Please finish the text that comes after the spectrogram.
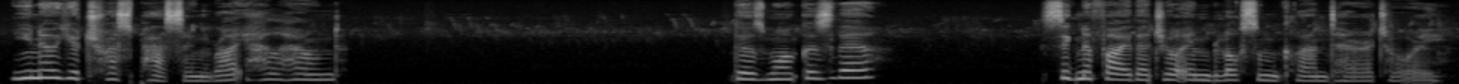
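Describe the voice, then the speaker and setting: A woman's voice: on the high side, expressive, unhurried, warm tone, dry recording. A woman playing a wary, teasing Fae border guard in a fantasy audio roleplay, with a playful, sardonic and haughty manner. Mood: stern, warning.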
